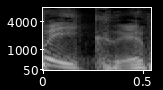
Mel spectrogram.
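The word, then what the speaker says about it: fake: 페이크. F 발음 중요해. 네. F 발음 네, 주의해 주시고요.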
